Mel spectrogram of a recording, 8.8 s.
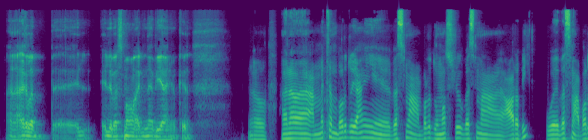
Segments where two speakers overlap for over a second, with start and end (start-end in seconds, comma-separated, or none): none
